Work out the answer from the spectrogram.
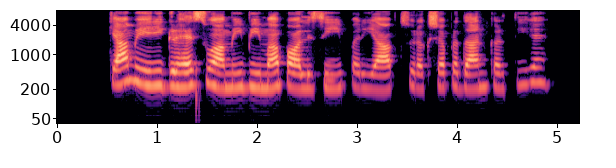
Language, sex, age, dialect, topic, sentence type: Hindi, female, 25-30, Hindustani Malvi Khadi Boli, banking, question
